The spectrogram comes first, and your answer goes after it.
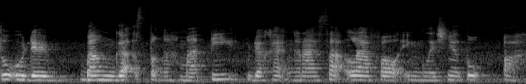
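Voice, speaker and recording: A woman with a West Sumatran accent speaks fairly slowly at a medium pitch in monotone, flat intonation, with noticeable background noise and audible room echo. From West Sumatra, Indonesia (Minangkabau village near Bukittinggi). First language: Minangkabau (speaking Indonesian). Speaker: vlogger. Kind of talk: casual storytelling vlog. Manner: casual, with many fillers.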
